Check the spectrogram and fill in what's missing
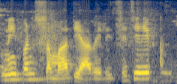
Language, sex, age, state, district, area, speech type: Gujarati, male, 60+, Gujarat, Rajkot, urban, spontaneous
